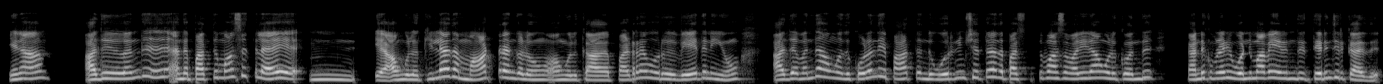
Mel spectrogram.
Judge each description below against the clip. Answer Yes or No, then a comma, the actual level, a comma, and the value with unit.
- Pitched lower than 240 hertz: No, very high, 265 Hz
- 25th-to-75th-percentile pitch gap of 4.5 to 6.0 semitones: No, average, 3.5 semitones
